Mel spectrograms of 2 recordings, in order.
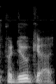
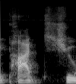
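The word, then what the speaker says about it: Paducah: to say that right how do you say that Paduka oh that's Paduka see I was not going to say that I'd say Patu or something I don't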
